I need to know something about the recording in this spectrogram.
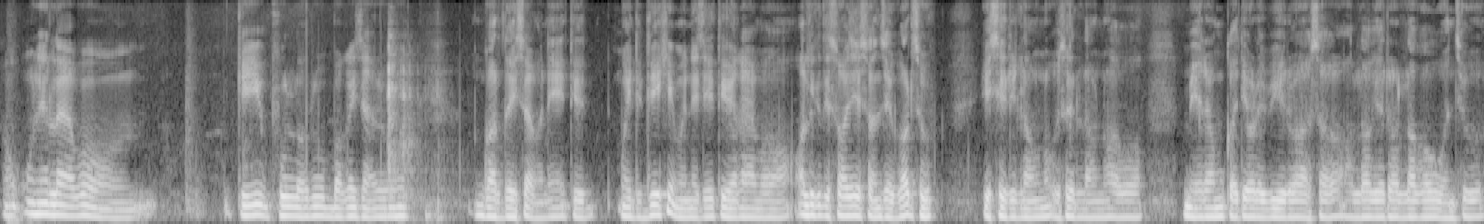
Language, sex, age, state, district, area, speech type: Nepali, male, 60+, West Bengal, Kalimpong, rural, spontaneous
